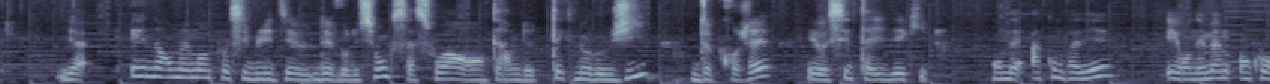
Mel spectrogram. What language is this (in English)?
French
